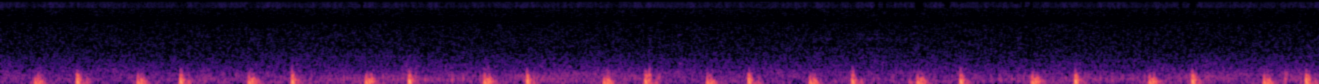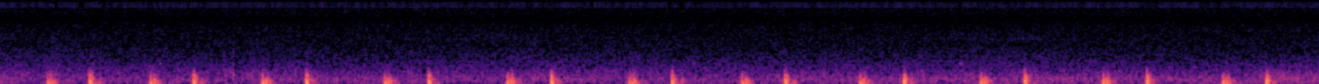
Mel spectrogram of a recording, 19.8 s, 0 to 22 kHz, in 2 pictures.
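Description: Steady, regular soft thumps of a heartbeat at about 67 beats a minute, with no other sounds.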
